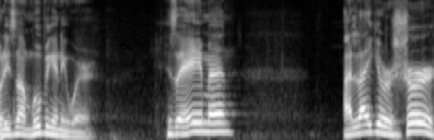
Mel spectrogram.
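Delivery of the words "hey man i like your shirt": put-on very slow, high-pitched drunken stupor drawl. Retelling a drunk stranger who stopped at their table: imitating drunken speech. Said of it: "He was just like saying some drunk shit".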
